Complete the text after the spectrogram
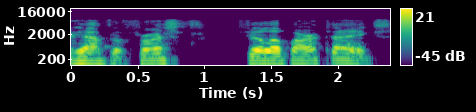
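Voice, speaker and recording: A man speaks at a fairly slow pace. His voice is fairly high and somewhat breathy. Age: 70s. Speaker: barber, webinar participant. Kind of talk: testimony.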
